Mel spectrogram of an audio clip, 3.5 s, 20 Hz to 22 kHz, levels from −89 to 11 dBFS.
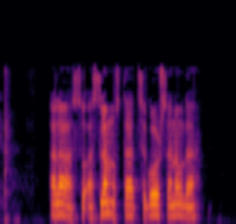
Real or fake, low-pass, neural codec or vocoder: real; 7.2 kHz; none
